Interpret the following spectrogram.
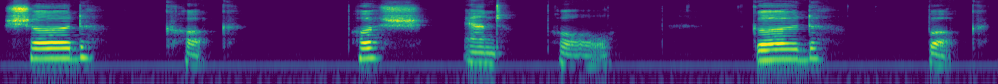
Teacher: So to make the vowel, you can feel the oo, take that oo from your native language with very pursed lips and high tongue, oo, and then the tongue relaxes, the jaw opens a little bit, the lips are still rounded but not as tightly pursed, and you get the sound. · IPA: ʊ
